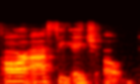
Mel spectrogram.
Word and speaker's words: Richo: I think his name is pronounced Richo or Rico. It's Richo.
